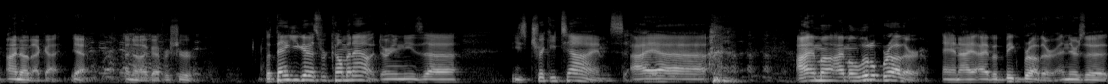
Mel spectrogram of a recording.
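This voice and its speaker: A young man from suburban New York doing a stand-up set on a theater stage, animated and breaking into high-pitched character voices. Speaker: stand-up comedian.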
